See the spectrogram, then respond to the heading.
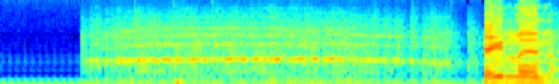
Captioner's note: audience cheering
